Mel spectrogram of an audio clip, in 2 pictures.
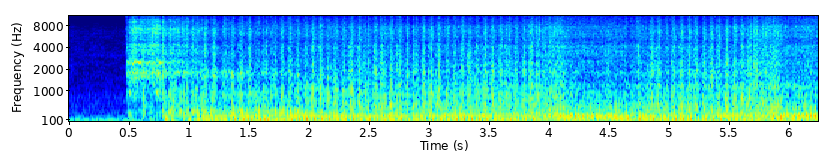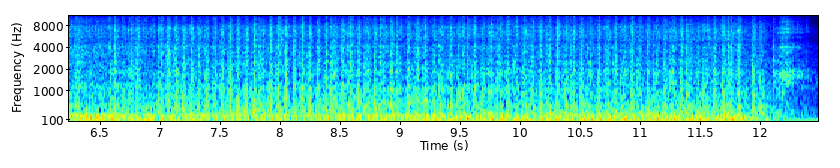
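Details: Motorcycle engine running steadily with an uneven, rough clatter over the exhaust note at about 220 beats a minute; strange noise began on the last day of a rally, bike pulled over and sent for servicing; cause not yet known.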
